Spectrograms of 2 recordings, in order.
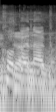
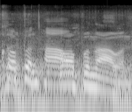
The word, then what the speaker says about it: Copenhagen: Tabii biz Kopenhag diyoruz ama aslında Copenhagen şeklinde okunuyor.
